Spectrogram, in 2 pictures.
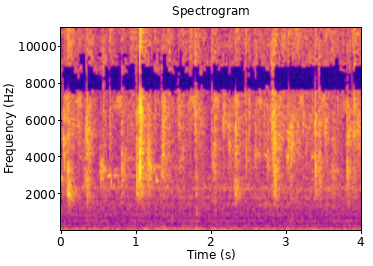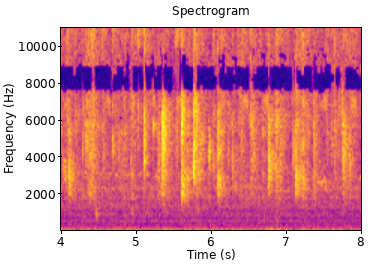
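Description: Light rain falling, with irregular drips and splats of water a few times each second over a low steady rumble.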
